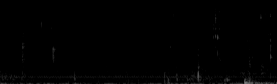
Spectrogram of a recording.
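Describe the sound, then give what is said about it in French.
Chewing of a crunchy speculoos praline with a crunchy fondant filling, a run of soft, wet squishes and small crunches at an uneven pace, fairly quiet, with no talking. “Rien de moins que ça praliné fondant croquant qui est ici.”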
